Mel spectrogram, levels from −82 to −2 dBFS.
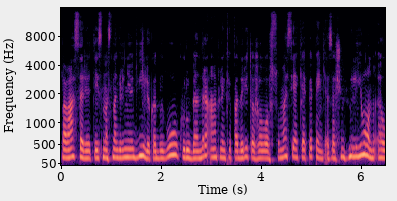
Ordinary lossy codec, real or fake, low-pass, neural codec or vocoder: AAC, 64 kbps; fake; 14.4 kHz; codec, 44.1 kHz, 7.8 kbps, DAC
